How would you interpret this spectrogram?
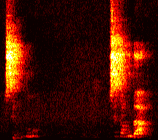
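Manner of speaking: espanto contido, agudo e mais baixo; admirado. Retold or imitated. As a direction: comente admirado, com voz aguda e suave. Alguém nota espantado a mudança. (admirado, em voz aguda e suave)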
